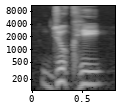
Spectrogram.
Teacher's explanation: খ কণ্ঠনালীর শেষ অংশ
